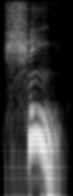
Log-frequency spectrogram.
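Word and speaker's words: שׁ: his israeli language right depending on the placement of the dot if it's to the right it'll be pronounced sheen if it's still on the left it'll be pronounced seen but the numerical value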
